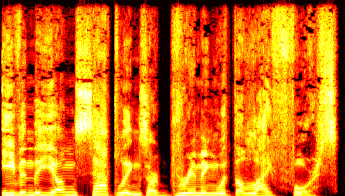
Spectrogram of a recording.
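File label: level up, English; cookie run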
